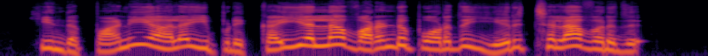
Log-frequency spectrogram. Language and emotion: Tamil, angry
